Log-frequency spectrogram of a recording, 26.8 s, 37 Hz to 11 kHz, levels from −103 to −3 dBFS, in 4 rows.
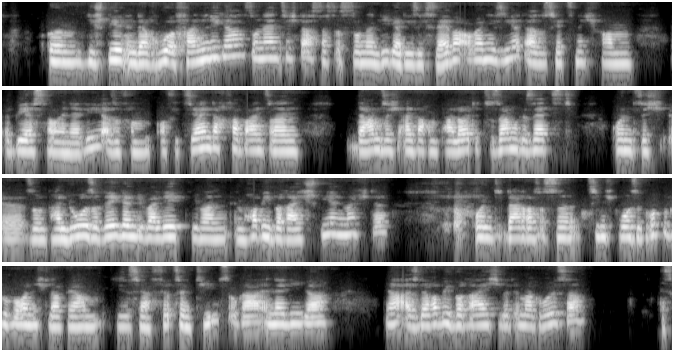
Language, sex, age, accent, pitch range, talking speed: German, female, 30-49, German, 175-210 Hz, 185 wpm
